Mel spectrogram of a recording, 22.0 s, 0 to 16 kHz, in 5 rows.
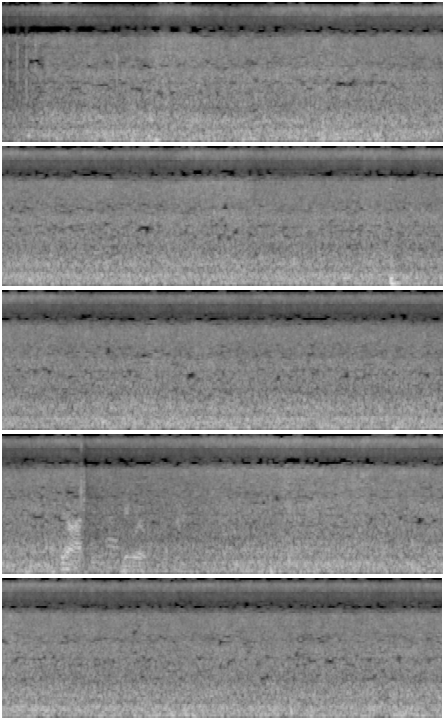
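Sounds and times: flood river rushing: 0.0 - 22.0
low thump: 8.2 - 8.6.

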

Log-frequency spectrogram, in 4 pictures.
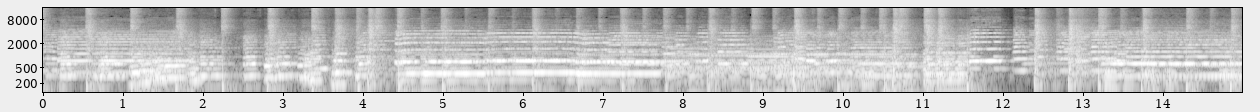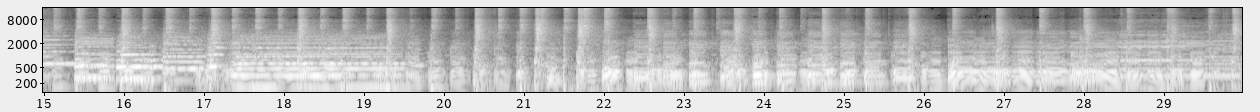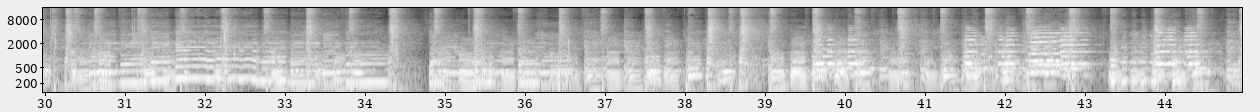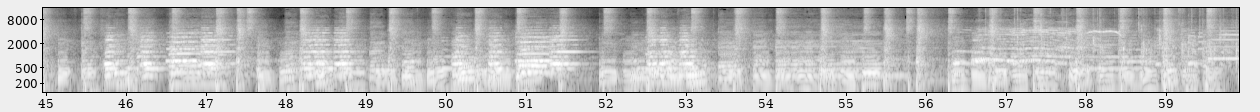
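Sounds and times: wind band playing chords: 0.0 - 59.9.

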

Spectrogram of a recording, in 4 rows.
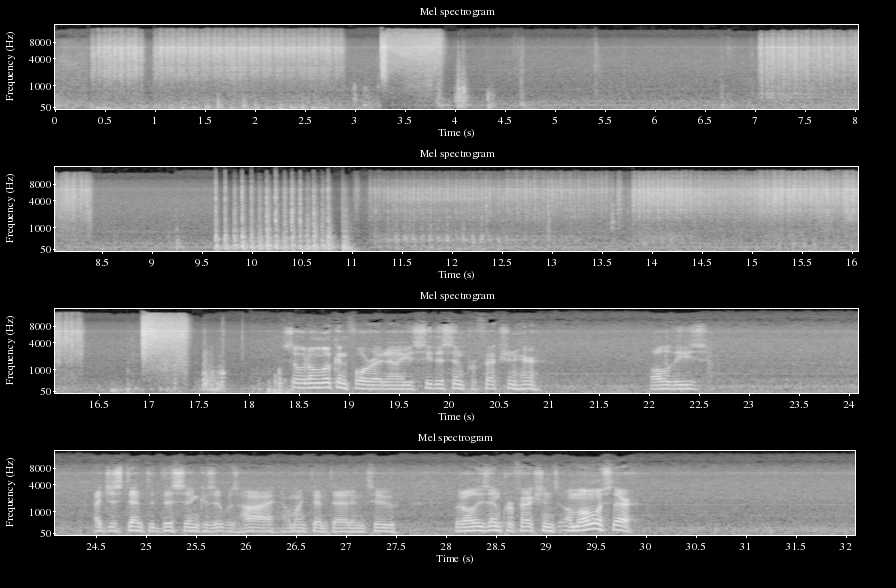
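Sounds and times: loud rapid rattling: 0.4 - 2.9, 7.0 - 8.4, 11.2 - 16.4
air blow gun hissing: 0.4 - 3.9, 12.6 - 17.4.

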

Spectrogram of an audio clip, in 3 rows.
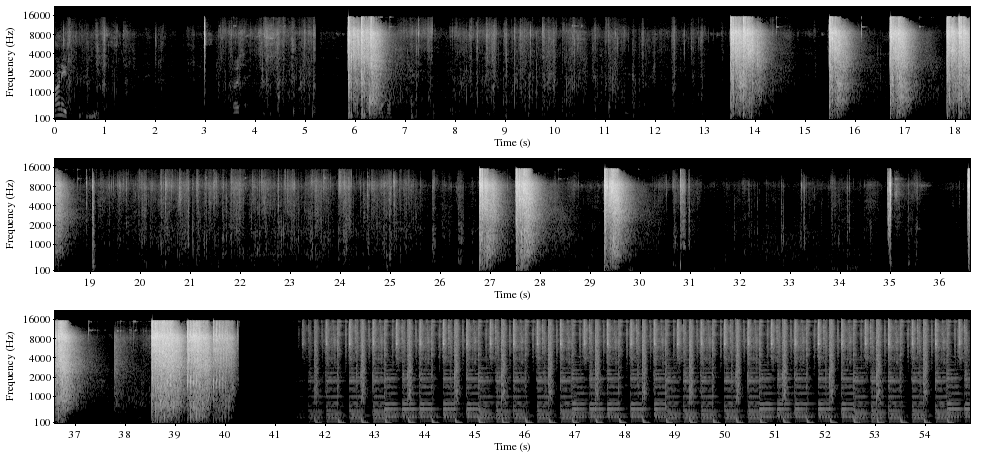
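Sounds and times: rifle gunshots: 5.9 - 6.7, 13.5 - 14.3, 15.5 - 16.1, 16.7 - 18.6, 26.8 - 28.2, 29.3 - 29.9, 36.6 - 37.2, 38.6 - 40.2
suppressed rifle shots: 5.9 - 6.7, 13.5 - 14.2, 15.5 - 16.0, 16.7 - 18.6.

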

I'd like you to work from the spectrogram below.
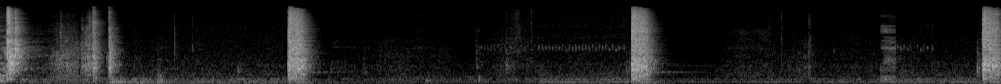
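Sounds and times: air rifle shots: 2.9 - 3.2, 6.2 - 6.7, 9.8 - 10.0.

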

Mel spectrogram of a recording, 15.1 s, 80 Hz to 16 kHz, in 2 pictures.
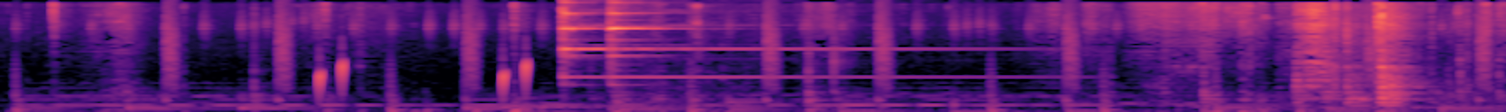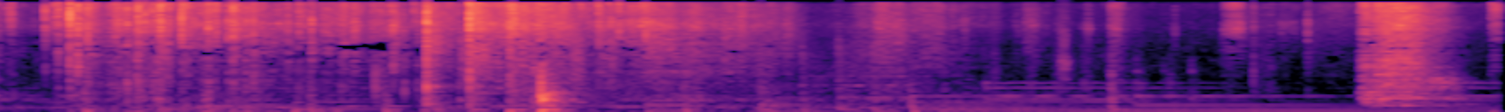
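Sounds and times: plastic shrink-wrap crinkling: 6.7 - 11.4.

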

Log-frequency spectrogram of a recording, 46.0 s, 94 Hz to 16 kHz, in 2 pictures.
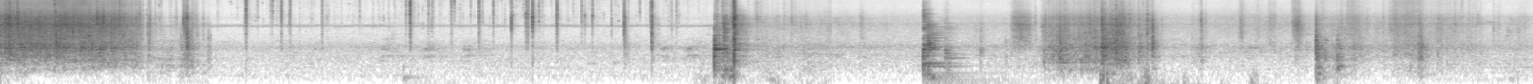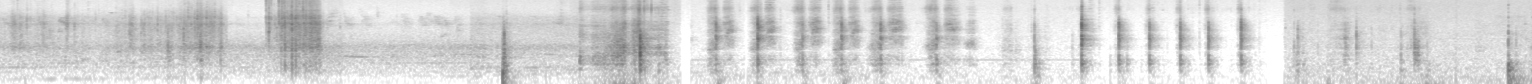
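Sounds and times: wood embers crackling: 0.0 - 13.8, 14.4 - 28.1, 31.6 - 37.1, 37.9 - 45.9
metal tray scraping and clanking: 15.2 - 17.2.

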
